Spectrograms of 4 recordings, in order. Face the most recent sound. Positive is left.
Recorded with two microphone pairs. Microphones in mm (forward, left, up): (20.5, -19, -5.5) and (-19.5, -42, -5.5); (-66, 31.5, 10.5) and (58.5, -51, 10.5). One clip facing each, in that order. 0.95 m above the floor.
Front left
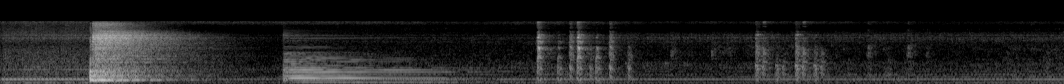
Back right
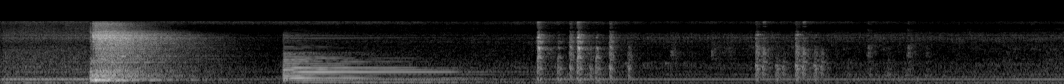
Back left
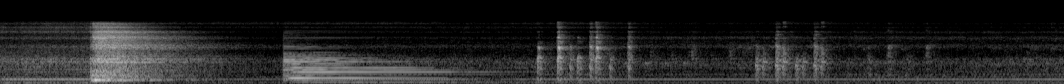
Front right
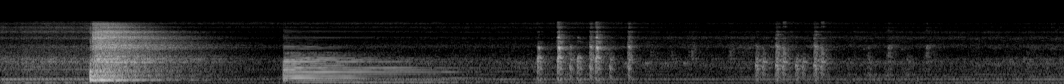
turn(degrees=-85)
